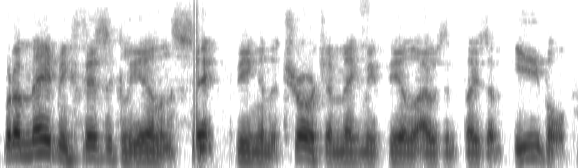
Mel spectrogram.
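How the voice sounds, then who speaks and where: A man's voice: fairly low pitch, expressive, fast. An Irish man, a podcast guest, telling stories in a rambling, emphatic way. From Ireland. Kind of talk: casual storytelling chat. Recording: muffled lo-fi audio.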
